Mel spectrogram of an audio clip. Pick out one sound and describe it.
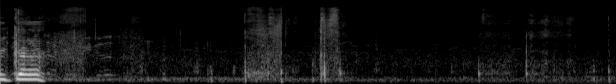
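A soccer ball is kicked on grass.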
